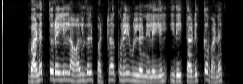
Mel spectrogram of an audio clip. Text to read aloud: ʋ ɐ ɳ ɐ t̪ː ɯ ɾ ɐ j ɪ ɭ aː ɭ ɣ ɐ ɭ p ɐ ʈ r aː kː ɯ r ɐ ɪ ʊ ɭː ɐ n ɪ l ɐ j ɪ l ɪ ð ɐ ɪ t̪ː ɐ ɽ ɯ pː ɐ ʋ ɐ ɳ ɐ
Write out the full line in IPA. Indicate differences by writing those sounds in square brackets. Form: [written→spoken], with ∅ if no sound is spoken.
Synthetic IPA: ʋ ɐ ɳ ɐ t̪ː ɯ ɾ ɐ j ɪ [ɭ→l] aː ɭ ɣ ɐ ɭ p ɐ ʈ r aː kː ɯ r ɐ ɪ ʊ ɭː ɐ n ɪ l ɐ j ɪ l ɪ ð ɐ ɪ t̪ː ɐ ɽ ɯ [pː→kː] ɐ ʋ ɐ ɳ ɐ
